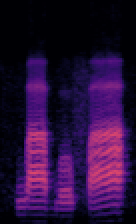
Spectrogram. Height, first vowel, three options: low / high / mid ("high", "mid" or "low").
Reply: low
